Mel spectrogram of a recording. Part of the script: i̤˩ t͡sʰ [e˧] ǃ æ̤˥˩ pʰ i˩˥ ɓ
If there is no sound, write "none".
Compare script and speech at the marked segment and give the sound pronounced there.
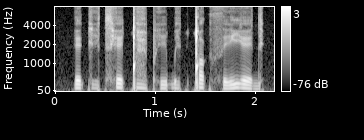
e˥˩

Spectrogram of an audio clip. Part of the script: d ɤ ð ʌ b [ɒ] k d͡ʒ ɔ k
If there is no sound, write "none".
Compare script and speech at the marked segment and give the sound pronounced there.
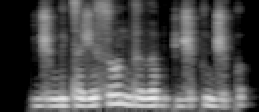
ʌ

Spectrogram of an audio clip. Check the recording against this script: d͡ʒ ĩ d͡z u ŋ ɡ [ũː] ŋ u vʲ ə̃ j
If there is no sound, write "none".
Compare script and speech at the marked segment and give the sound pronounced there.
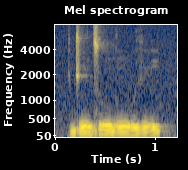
ũ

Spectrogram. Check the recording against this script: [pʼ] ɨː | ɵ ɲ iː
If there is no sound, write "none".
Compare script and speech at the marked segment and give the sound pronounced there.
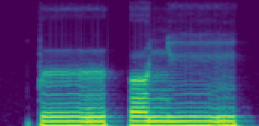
p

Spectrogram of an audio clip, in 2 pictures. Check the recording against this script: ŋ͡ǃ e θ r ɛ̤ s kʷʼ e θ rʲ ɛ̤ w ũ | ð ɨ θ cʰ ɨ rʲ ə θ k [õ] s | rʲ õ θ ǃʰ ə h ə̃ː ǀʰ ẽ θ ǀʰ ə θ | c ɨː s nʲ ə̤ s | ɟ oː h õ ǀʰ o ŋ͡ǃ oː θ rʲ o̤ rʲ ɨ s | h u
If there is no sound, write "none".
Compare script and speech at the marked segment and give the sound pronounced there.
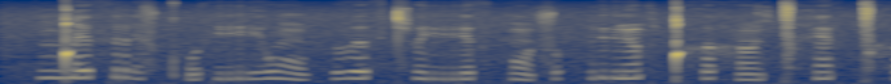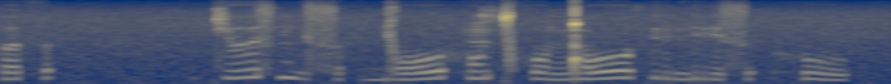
õ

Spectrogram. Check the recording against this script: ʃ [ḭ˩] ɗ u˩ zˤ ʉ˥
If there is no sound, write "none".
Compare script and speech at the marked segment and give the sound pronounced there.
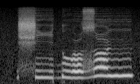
i˩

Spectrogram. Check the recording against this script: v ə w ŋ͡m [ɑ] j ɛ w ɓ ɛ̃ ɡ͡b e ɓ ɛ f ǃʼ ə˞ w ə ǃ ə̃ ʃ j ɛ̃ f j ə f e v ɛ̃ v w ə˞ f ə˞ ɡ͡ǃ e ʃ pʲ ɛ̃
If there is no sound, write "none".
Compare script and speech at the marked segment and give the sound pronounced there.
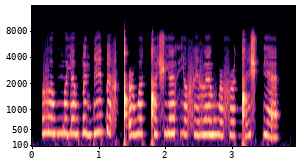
ə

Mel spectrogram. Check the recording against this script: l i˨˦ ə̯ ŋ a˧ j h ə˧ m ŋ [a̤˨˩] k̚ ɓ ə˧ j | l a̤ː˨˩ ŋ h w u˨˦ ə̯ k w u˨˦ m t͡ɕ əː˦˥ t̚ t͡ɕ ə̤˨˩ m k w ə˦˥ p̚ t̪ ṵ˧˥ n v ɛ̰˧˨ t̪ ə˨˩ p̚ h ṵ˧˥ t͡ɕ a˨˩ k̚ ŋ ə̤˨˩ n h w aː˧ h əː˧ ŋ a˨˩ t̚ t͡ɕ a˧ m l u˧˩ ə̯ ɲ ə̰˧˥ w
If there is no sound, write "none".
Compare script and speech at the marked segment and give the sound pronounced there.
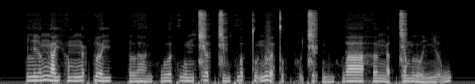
a˦˥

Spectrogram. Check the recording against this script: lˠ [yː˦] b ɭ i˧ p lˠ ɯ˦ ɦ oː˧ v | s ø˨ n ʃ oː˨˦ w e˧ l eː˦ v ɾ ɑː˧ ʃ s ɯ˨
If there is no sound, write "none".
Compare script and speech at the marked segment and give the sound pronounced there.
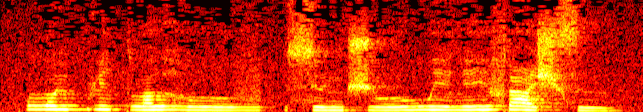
yː˦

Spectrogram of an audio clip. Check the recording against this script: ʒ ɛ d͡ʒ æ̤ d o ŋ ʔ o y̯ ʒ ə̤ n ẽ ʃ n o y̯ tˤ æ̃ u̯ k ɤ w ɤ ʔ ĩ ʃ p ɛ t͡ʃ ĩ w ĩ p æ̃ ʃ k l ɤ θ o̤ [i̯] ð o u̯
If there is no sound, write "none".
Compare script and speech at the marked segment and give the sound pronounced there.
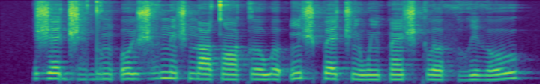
i̯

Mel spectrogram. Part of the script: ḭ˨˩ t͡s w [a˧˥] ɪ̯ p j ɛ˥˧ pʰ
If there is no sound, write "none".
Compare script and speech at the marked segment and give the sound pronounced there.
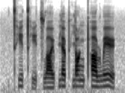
a˧˥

